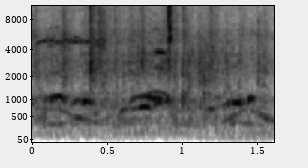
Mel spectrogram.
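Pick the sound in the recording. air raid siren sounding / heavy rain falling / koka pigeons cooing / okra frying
koka pigeons cooing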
